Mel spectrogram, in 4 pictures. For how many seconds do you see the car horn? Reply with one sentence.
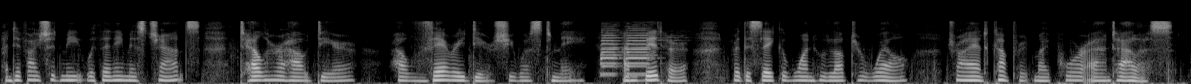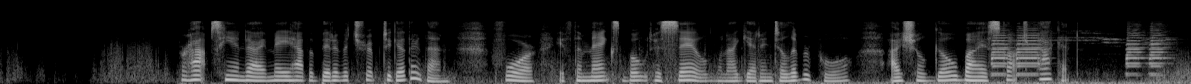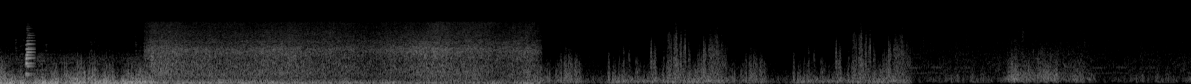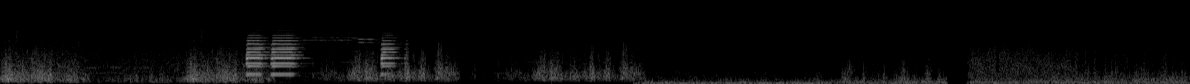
You can hear the car horn for 5 seconds altogether.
